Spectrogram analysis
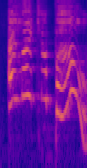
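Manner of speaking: ordinary delivery, nothing marked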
